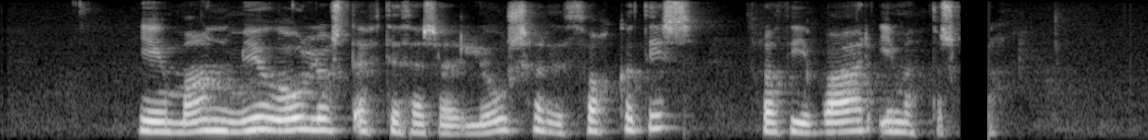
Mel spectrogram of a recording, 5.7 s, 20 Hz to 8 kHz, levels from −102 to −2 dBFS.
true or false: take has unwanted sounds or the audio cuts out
true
